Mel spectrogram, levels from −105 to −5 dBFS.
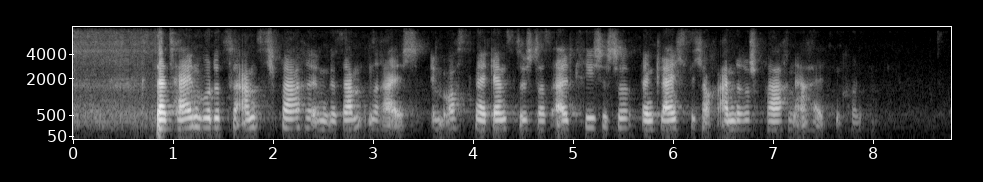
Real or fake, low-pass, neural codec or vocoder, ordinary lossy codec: fake; 7.2 kHz; vocoder, 22.05 kHz, 80 mel bands, WaveNeXt; Opus, 16 kbps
